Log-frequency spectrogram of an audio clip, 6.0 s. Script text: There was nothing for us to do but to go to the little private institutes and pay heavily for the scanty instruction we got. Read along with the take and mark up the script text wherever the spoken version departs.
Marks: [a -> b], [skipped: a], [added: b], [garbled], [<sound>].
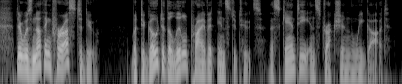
There was nothing for us to do but to go to the little private institutes [skipped: and pay heavily for] the scanty instruction we got.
